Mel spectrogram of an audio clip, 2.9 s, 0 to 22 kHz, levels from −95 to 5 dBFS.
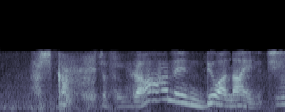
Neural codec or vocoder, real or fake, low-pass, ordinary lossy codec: codec, 16 kHz, 0.8 kbps, ZipCodec; fake; 7.2 kHz; AAC, 16 kbps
